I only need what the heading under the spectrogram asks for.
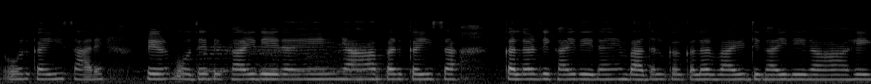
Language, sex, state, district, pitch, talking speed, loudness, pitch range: Hindi, female, Bihar, Araria, 235 Hz, 200 wpm, -41 LUFS, 230-240 Hz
